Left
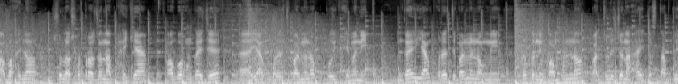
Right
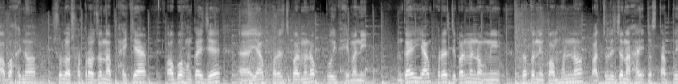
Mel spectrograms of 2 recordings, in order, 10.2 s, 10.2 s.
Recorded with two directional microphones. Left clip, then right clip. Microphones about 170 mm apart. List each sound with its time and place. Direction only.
0.0 s speech: 25° right (ahead or behind)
